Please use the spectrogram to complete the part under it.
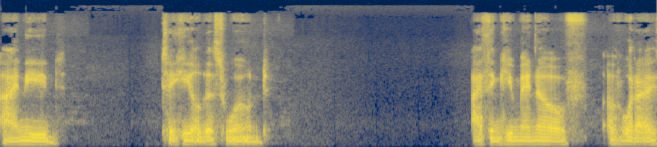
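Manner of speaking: hushed whisper. Playing a character confessing a wrong to someone in the scene, in a whisper. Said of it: "And in like a whisper say like".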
